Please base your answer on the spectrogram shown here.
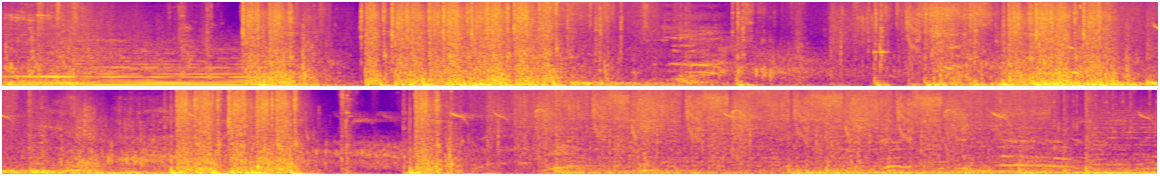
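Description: Gunfire and fighting in the video game Biomutant, with bursts of rapid shots, crashes and impacts that start and stop across the scene, loud and dense throughout.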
